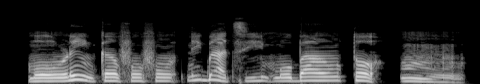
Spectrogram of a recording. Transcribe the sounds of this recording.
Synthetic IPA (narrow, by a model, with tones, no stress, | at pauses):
mõ˧˨˧ɾ̃ĩ˦ŋ̩˨kã˧fũ˧fũ˧nĩ˦ɡ͡ba˦˨ti˨˦mo˧ba˦ñ̩˦tɔ̃˦˨˦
